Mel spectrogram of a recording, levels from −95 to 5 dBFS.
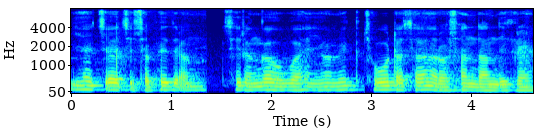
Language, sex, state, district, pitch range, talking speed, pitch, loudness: Hindi, male, Chhattisgarh, Korba, 115-130 Hz, 220 wpm, 120 Hz, -39 LUFS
